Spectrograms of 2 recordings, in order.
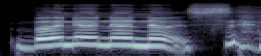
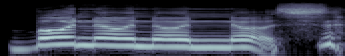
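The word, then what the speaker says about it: boonoonoonous: Bunununu's Hair is a children's book by poet and author Olive Sr. Bunununus. – Who very patiently explained how to pronounce the title. – Bunununus. You break it down into bunununus. And then you say it fast.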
